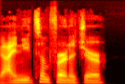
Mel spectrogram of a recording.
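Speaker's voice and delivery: usual speaking voice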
